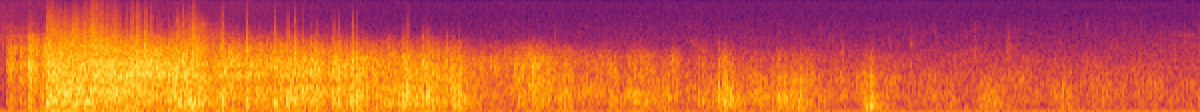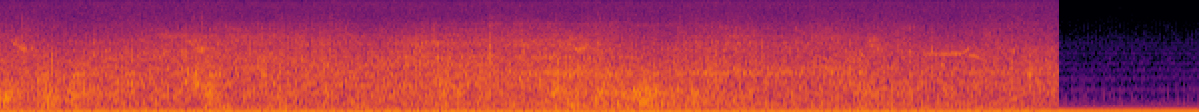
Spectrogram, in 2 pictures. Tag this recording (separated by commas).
Thunderstorm, Thunder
